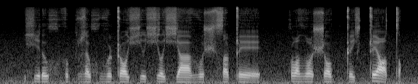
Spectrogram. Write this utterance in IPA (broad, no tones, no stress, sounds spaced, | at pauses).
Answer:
x i ɾ ɯ xʷ h ɤ kʷ ɮ a xʷ v o ʈ ɔ ç ɯ ç ɤ ç a v o ʃ sˤ ɛ ʈ e | kʷ ɛ ðˤ o ʃ ɔ kʷ ʈ e ç ʈ e tˤ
